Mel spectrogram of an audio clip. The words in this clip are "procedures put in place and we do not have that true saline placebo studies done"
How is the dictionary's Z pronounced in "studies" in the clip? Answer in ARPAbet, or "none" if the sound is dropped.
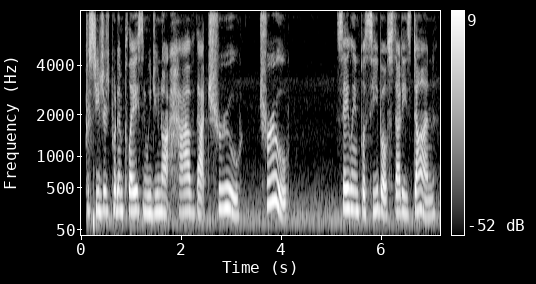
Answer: Z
